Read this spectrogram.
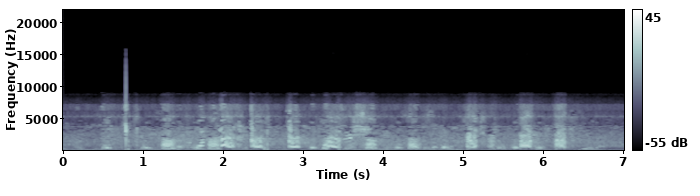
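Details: A dog working the Schutzhund bark and hold in training gives loud, sharp barks in a steady run, about two a second, with voices talking in the background.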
